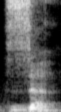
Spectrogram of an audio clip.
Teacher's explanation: belakang gigi dia ditebalkan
